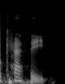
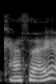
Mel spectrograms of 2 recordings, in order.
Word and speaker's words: Cathay: I said Cathay Pacific, and that's just out of habit, I guess, because Cathay, is it Cathay or Cathy? – Well, it's Cathay as it's spelt. – Oh, sorry. So it's Cathay as in C-A-T-H-A-Y, Cathay Pacific.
